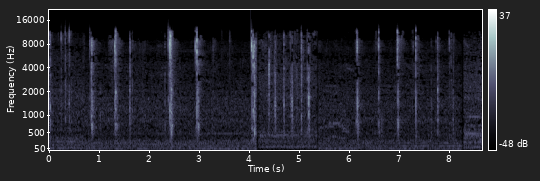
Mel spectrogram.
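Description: Pink slime being poked and pressed by fingers, giving irregular sharp clicking pops, a couple of them louder, over a low steady hum.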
